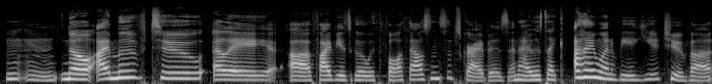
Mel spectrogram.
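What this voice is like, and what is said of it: Australian accent, slightly Americanized. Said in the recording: “you're from Australia originally ... my accent is so weird ... it is a very fun accent”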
